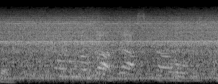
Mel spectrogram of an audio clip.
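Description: Moulinex electric stand mixer running steadily, its beaters working butter, sugar and egg as flour is added a little at a time for shortcrust dough. The motor gives an even whirring hum with a thin high whine over it.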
